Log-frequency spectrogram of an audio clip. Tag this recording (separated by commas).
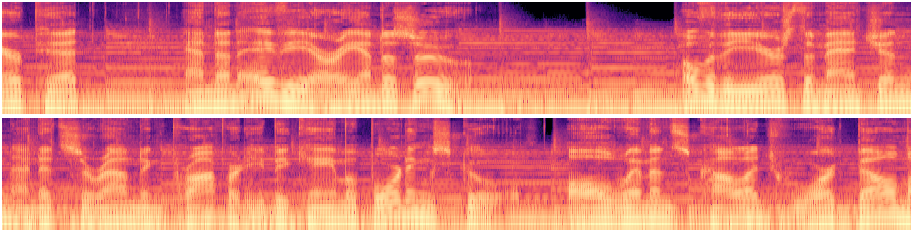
Speech, Music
